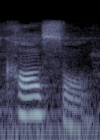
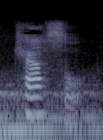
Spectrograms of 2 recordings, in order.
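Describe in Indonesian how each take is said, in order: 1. Ini diucapkan dengan aksen Inggris. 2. Ini diucapkan dengan aksen Amerika. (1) "Britishnya kita baca castle" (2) "Sedangkan untuk American itu castle"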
